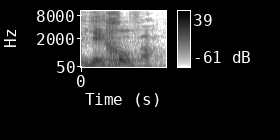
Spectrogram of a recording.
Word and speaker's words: Yehovah: Et là, c'est écrit, si vous le prononcez comme il faut, ça ferait Yehovah, avec une gutturale.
